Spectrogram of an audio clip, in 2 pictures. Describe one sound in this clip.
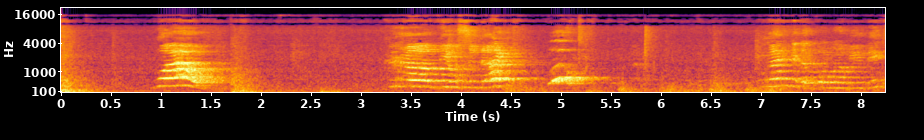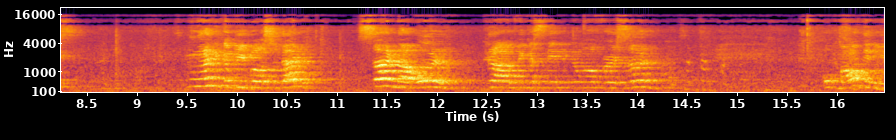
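A young man speaks loudly and with animation in an echoing hall.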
